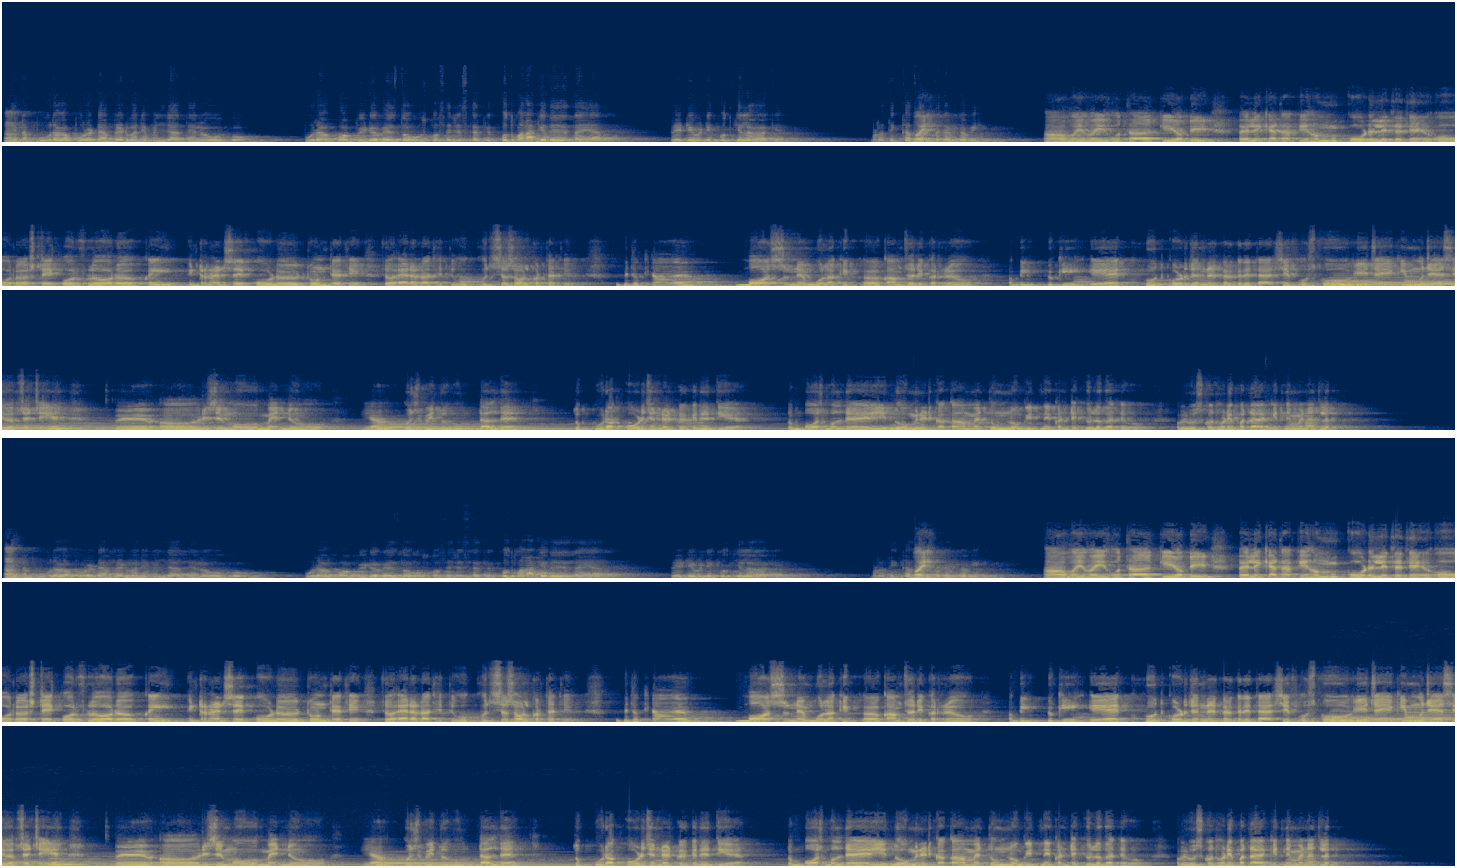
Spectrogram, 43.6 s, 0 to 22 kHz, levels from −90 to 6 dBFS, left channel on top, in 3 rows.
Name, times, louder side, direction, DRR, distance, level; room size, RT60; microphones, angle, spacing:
voice 1, 0.0-2.5 3.0-6.1 6.7-7.9 8.7-9.8 19.1-19.4 21.2-21.7 25.2-25.6 35.8-36.2 37.8-38.3 41.5-42.3, left 1 dB, 60° left, 2 dB, 4.4 m, -27 dB
voice 2, 10.4-21.5 21.9-24.3 24.6-29.9 30.2-32.3 32.6-34.3 34.8-36.5 36.9-40.5 40.8-42.3, right 2 dB, 35° right, 6 dB, 2.1 m, -20 dB
sound 1, 27.8-35.9 36.5-36.6 36.9-37.1, right 1 dB, 55° right, 2.8 m, -26 dB
28.5 x 17.0 x 9.9 m, 1.1 s
head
